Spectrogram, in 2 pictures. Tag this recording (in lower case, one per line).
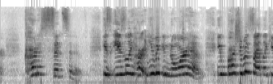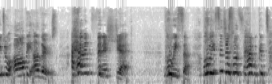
speech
